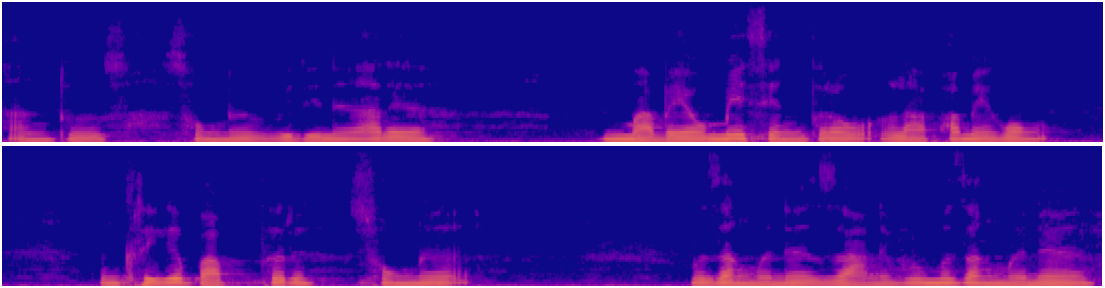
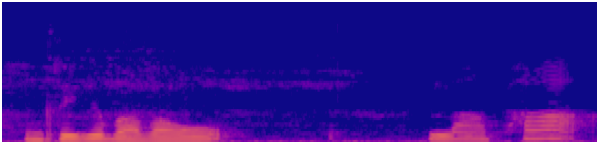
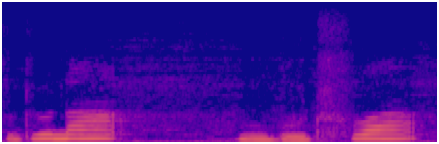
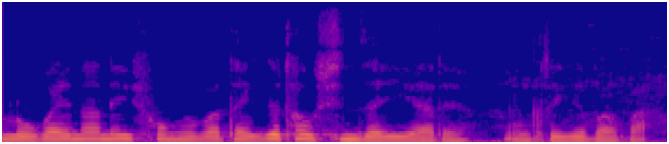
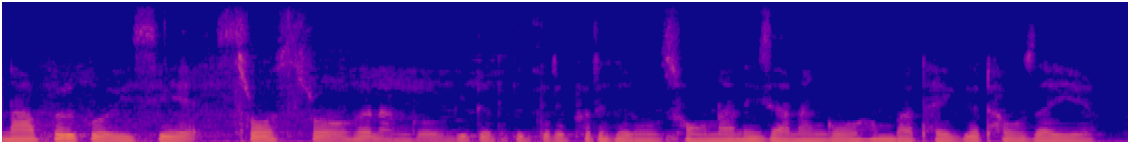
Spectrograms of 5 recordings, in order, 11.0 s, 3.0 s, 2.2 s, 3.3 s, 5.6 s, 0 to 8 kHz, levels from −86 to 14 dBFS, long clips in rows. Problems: low volume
